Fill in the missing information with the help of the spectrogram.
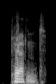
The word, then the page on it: pedant: American English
